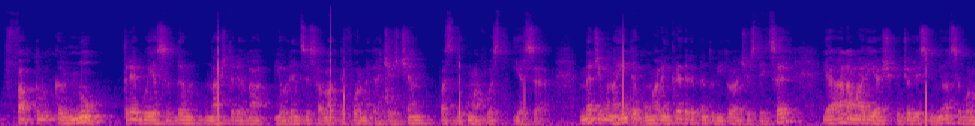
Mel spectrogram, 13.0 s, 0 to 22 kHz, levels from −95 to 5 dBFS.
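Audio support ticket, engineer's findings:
Loud pops at 2.91–2.93, 6.11–6.14, 6.99–7.01, 8.30–8.32 and 12.33–12.36 s. Double pop at 4.41–4.59 s. Sharp, about 25 dB above the signal, with the sound continuing beneath. Likely voltage spikes from a connector, switch or static discharge.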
